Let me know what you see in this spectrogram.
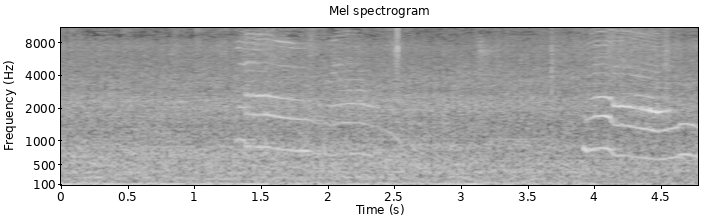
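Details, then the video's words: Kitten begging for food with loud meows: two or three drawn-out, wavering harmonic cries, the last one rising sharply, over a continuous low droning hum. "Cat meowing sound effect - kitten meowing loudly for food"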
